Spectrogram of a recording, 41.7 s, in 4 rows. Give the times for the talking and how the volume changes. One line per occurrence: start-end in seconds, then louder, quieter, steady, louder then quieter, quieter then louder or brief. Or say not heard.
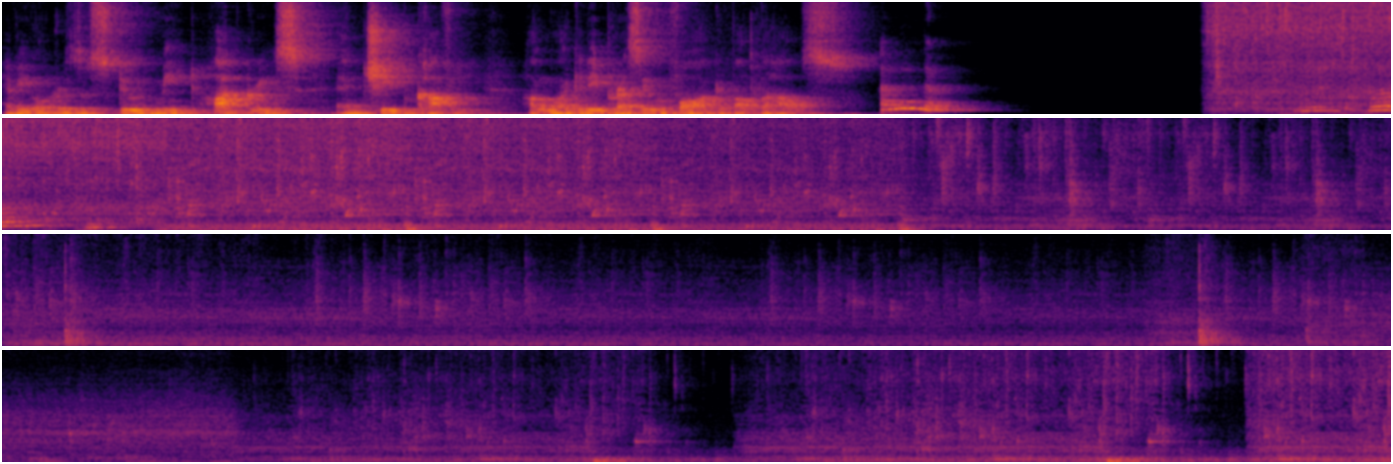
0.0-7.0 quieter
9.6-11.2 brief.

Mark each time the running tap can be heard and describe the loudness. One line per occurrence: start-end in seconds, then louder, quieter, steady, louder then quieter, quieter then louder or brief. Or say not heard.
9.0-41.6 quieter then louder.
